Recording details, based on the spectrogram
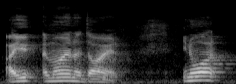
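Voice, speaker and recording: A young man from Australia, a musician chatting casually on a phone livestream in a halting, rambling, soft-spoken way. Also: fairly high pitch, animated. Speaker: musician streaming live. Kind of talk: casual live-stream chat.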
